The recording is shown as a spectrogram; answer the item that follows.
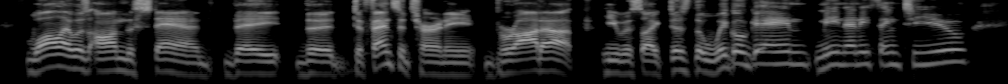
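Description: Against a quiet background, a speaker with an American accent keeps a very even loudness while the pitch swings very widely. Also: man, medium pitch for a man, moderate pace, hardly any pauses. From US Pacific Northwest (Bainbridge Island, Washington). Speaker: comedian. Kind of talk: casual interview.

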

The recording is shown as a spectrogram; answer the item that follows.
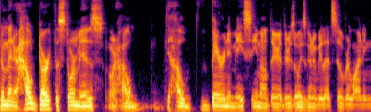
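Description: A man's very deep, low voice in an American accent, at a moderate pace with ordinary pitch variation. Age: 20s. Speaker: podcaster and record label member. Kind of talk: casual chat.

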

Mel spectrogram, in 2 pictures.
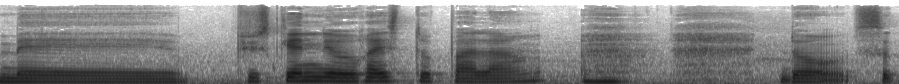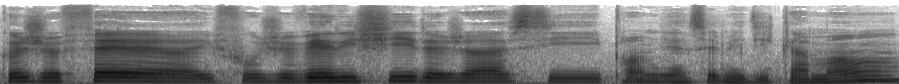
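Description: Very slowly, a woman speaks in a very deep, low pitch with a dark, mellow tone and fairly even intonation. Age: 30s. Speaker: family caregiver. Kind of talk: testimony.

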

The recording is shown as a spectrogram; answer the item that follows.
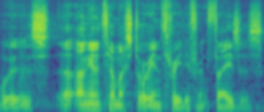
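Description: Fairly low male pitch, fairly even intonation, on a very clean recording with a silent background. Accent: Australian. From Tasmania, Australia. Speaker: church member. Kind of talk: testimony.

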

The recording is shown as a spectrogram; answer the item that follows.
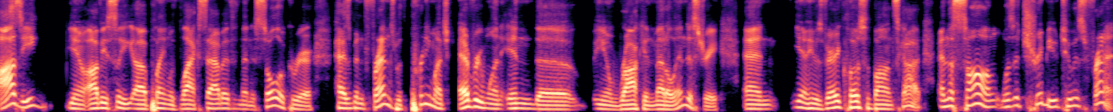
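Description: A man with an American accent speaks at a medium pitch and a moderate pace, his tone animated and his intonation lively, over a quiet background. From Virginia, US (Virginia Beach area). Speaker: podcast host. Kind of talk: casual solo podcast monologue.

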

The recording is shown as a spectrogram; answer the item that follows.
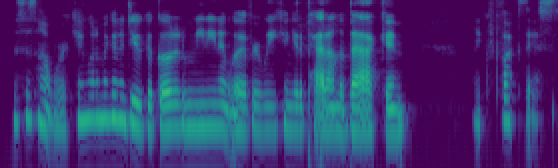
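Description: In a Newfoundland accent, a woman speaks at a very fast pace, medium in pitch, with ordinary pitch variation. The recording is very clean with a silent background, and its sound is dry and close with no echo. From Newfoundland, Portugal Cove South. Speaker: person in addiction recovery. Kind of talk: personal recovery testimony. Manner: hesitant, with many fillers.

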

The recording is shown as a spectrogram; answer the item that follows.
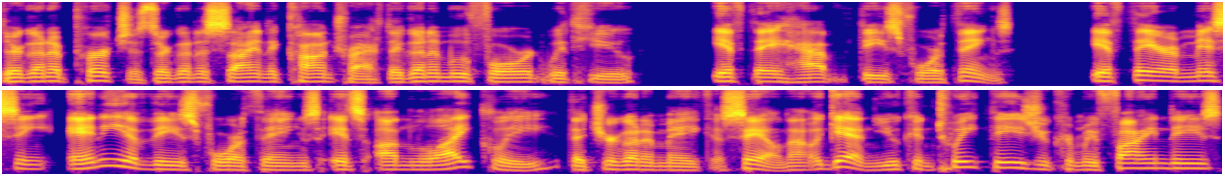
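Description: A man talks in an ordinary speaking voice at a medium pitch and a fairly quick pace. His pitch variation is ordinary, and the very clean recording has a silent background and a dry, close sound with no echo. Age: 50s. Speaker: sales coach. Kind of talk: solo podcast talk on sales. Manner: conversational.

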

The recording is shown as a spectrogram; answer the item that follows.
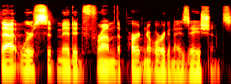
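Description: The recording is very clean, with a silent background. A man talks at a moderate pace with fairly even intonation. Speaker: panel moderator, film society director. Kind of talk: panel moderation. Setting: live panel with audience. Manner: speaks unamplified to audience.

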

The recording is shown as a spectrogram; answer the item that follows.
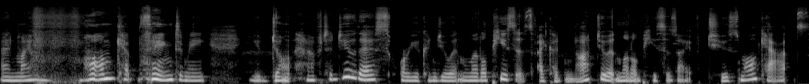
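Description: A woman with a fairly low, somewhat breathy voice and a dark, mellow tone speaks at a moderate pace with lively intonation in a very clean recording with a silent background. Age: 40s. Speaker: podcast co-host. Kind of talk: casual chat.

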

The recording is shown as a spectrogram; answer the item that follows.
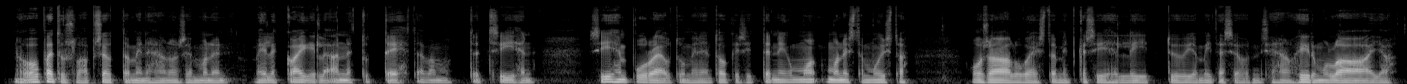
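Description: This man talks at a moderate pace in a very deep, low pitch with monotone, flat intonation. The recording is very clean, with a silent background. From Finland, partly raised in Estonia. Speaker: pastor. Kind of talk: radio interview. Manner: halting, many fillers.

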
